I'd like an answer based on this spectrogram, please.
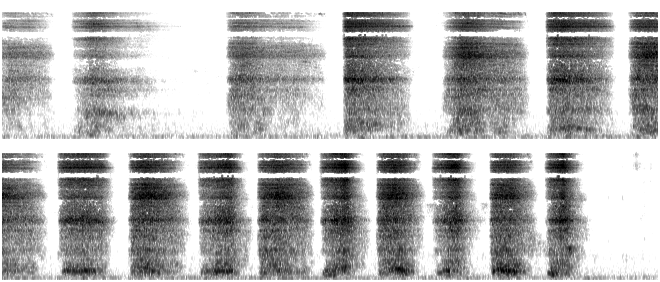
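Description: Bhastrika (bellows breath) pranayama: a series of loud, forceful breaths. It starts with a few slow, uneven breaths, then settles into a steady rhythm that quickens to about one stroke a second before stopping near the end.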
